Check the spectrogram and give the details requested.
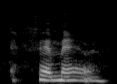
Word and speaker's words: ephemera: So Paula says accent is on the fem. Ephemera.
